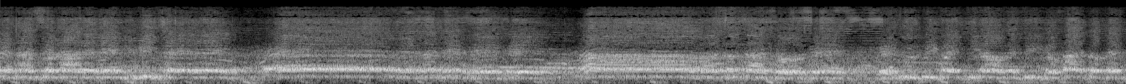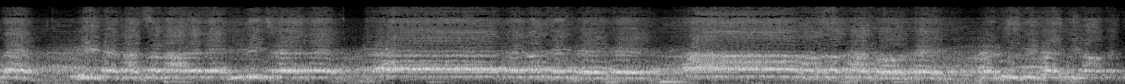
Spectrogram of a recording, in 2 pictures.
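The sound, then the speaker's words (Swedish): Crowd of about 300,000 people celebrating Inter's Italian football title in the streets of Milan: a sustained, loud roar of many voices with shouting and chanting, dense and continuous throughout. “Och det lät så här på Milanos gator när 300 000 människor igår firade Inters titel.”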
